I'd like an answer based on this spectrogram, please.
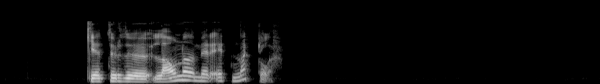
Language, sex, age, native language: Icelandic, male, 30-39, Icelandic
